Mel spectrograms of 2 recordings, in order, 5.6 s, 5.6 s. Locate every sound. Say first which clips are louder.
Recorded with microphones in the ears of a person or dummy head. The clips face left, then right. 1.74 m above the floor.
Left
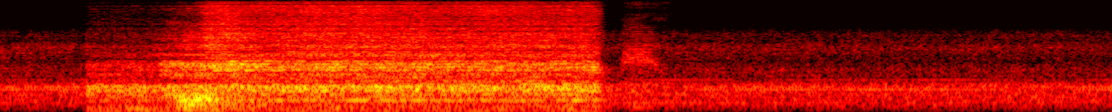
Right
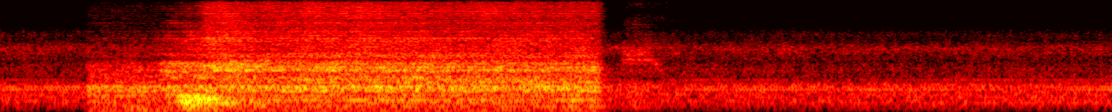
0.4 s a toilet flushing: even; 35° left (ahead or behind), 1.6 m
3.1 s whispering: even; 60° left (ahead or behind), 1.1 m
